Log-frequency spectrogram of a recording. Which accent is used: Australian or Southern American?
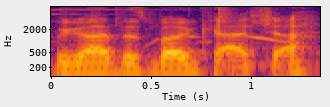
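Australian. It is said in an Australian accent.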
